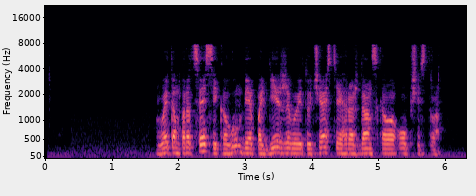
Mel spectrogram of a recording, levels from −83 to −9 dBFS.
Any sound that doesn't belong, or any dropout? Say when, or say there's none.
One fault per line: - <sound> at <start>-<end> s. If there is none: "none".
none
